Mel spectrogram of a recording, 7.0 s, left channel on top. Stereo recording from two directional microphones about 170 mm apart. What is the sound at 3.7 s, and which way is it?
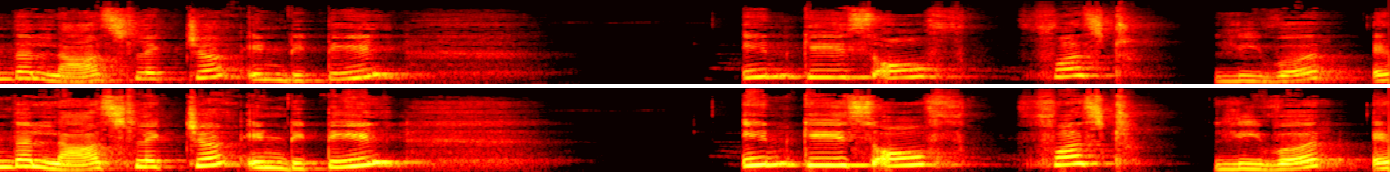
A woman's voice, 30° right (ahead or behind).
